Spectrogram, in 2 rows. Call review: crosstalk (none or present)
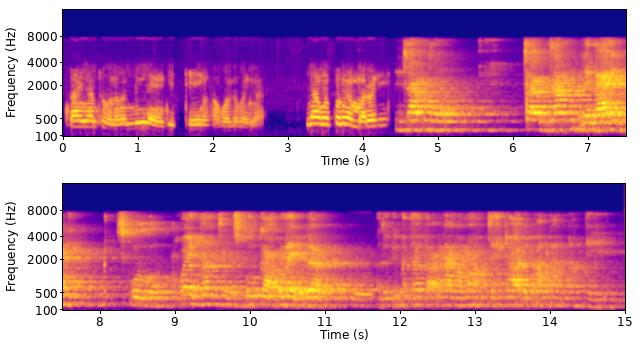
none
